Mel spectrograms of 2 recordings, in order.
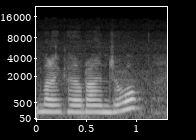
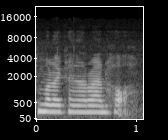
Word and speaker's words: Naranjo: It's not Monica Naranjo, it's Monica Naranjo.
